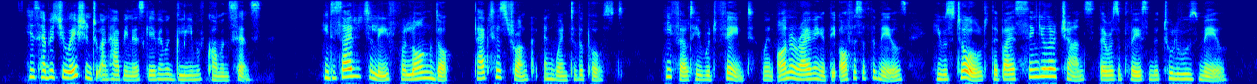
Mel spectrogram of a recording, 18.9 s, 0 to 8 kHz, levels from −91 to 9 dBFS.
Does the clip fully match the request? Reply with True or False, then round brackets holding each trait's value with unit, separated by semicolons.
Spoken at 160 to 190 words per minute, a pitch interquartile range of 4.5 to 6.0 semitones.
True (175 wpm; 5.6 semitones)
